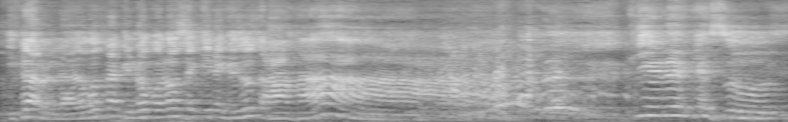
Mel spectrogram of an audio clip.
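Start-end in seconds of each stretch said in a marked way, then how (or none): 2.0-5.8 long drawn-out, knowing question; suspicious pondering. Acted. Sibling wondering who Jesus is, suspicious pondering. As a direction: stretch it out as if suspecting an affair. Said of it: "Como pensando, a ver, en una aventura".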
